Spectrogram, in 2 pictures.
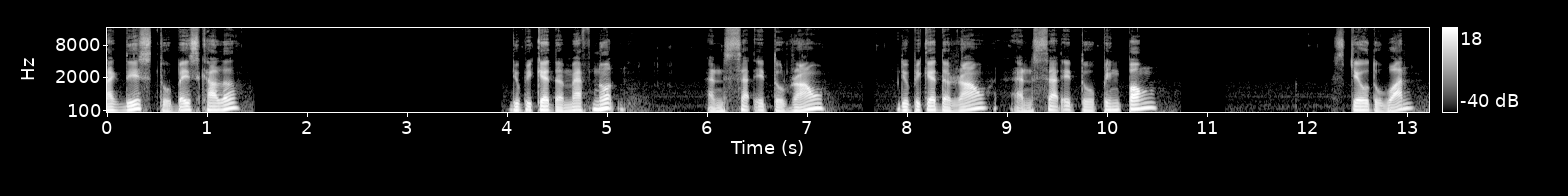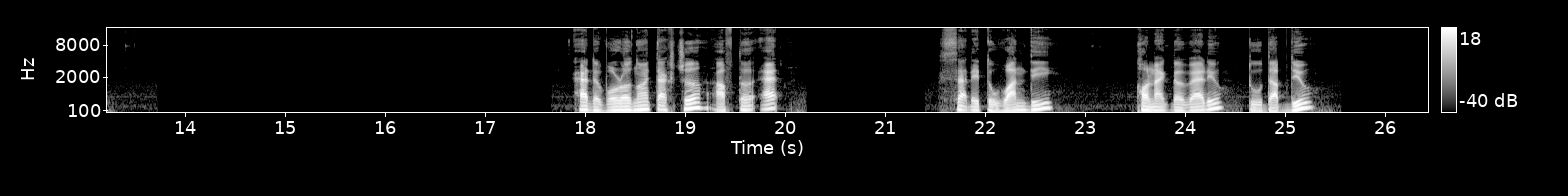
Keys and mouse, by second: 0.0-0.9 drag, 1.8 middle click, 2.2 middle click, 2.5-2.8 drag, 3.6 click, 3.7 click, 4.6 shift+d, 6.5-7.0 drag, 7.7 click, 8.4 shift+d, 9.0 click, 9.9-11.2 drag, 12.0-13.4 drag, 14.3 middle click, 14.8 click, 15.3 click, 16.0 middle click, 16.3 click, 17.0 middle click, 17.3 middle click, 17.7 shift+a, 22.5-23.2 middle drag, 24.0-25.2 middle drag, 26.2 middle click.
